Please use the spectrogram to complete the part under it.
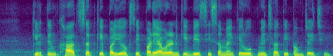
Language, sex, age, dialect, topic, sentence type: Magahi, female, 31-35, Western, agriculture, statement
